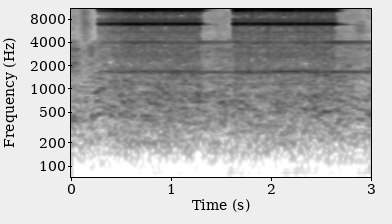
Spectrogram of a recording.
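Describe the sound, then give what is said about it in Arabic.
A telephone rings again, twice, in steady, shrill electronic bursts about a second long, separated by a short pause, over a soft background hum. “التليفون رن تاني”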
